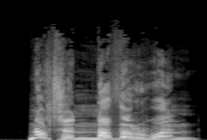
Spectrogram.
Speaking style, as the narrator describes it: exclaimed Professor McGonagall violently

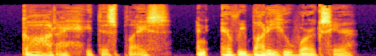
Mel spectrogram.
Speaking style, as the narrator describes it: said softly

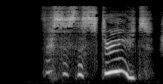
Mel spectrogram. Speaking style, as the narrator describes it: she gasped

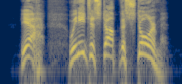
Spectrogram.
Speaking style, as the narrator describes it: I bellowed over the chaos

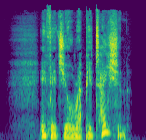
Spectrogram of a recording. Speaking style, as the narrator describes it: he said quietly

